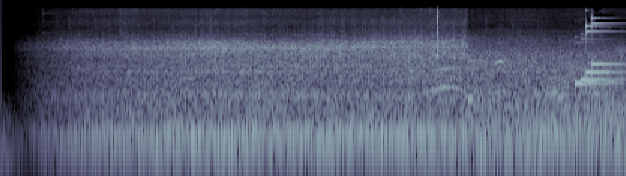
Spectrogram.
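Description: Steady drone of a small aircraft flying overhead, heard in outdoor ambient noise, rising in just after the start. A short electronic chime sounds near the end.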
